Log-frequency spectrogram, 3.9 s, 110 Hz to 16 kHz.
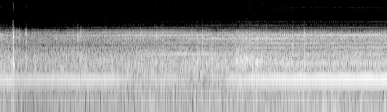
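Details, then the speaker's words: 2005 Toyota MR2 electric power steering pump fitted in the front wheel well of a 1966 Ford Fairlane, engine running: steady, clean mid-pitched electric hum, very quiet, slightly louder under load. Normal electric power steering pump. "so it makes a little more noise when it's under load but otherwise it works pretty nice and it drives super nice"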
